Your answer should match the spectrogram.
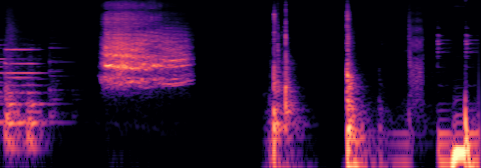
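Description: Soft melodic background music fades out, then a loud hissing burst of noise lasting about a second. After a short gap come a series of sharp hits with low thumps, about four of them, as new music starts.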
